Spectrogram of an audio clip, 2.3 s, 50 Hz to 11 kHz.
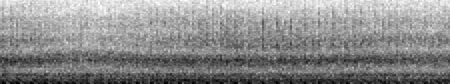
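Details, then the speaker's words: Lee Boy tack wagon engine drones evenly with a fast regular pulse, its tone shifting as the bypass valve is opened to circulate CRS1 tack; normal running. "Open this bad boy. So you can hear the engine start to change tunes"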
